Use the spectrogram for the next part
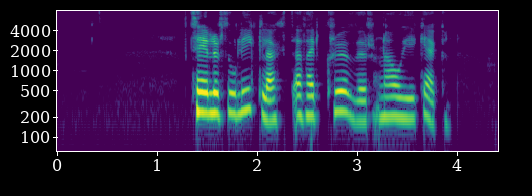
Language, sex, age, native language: Icelandic, female, 20-29, Icelandic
